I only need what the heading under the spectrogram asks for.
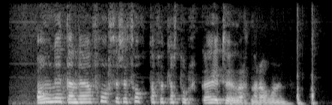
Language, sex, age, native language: Icelandic, female, 50-59, Icelandic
